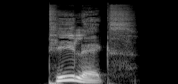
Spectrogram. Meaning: printed message sent via a telex machine
- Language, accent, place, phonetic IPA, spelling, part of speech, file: German, Germany, Berlin, [ˈteːlɛks], Telex, noun, De-Telex.ogg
